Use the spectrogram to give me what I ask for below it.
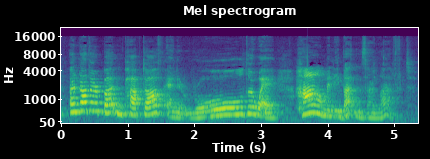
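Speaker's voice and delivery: lively, sing-song read-aloud for toddlers; reading to children. A narrator's reading. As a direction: read it like story time in class. Teacher reads book to preschoolers.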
